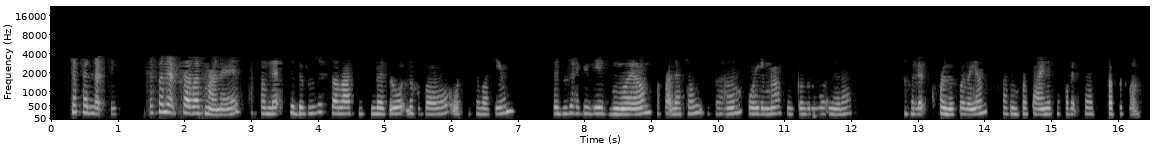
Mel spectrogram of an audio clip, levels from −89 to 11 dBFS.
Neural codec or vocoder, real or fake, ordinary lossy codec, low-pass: codec, 16 kHz, 1 kbps, X-Codec, HuBERT features, trained on balanced general audio; fake; MP3, 16 kbps; 3.6 kHz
